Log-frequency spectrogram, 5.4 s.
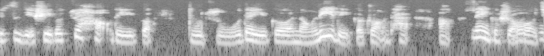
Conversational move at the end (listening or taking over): taking over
